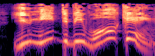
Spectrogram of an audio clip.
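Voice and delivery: high, slow, preachy scolding; sneering at scooter riders, high and slow; mock scolding. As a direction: lecture them in a prissy high voice. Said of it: "and I'm like".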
